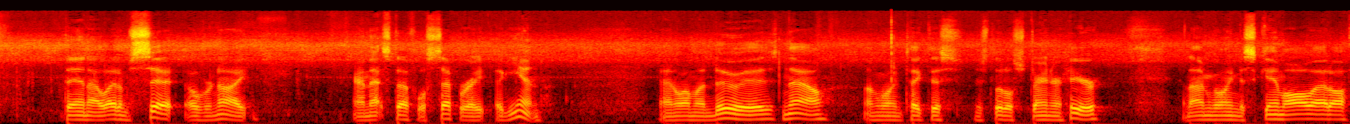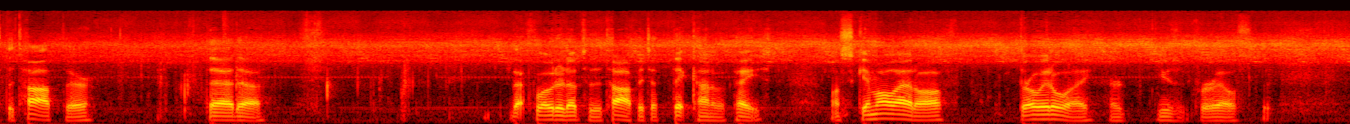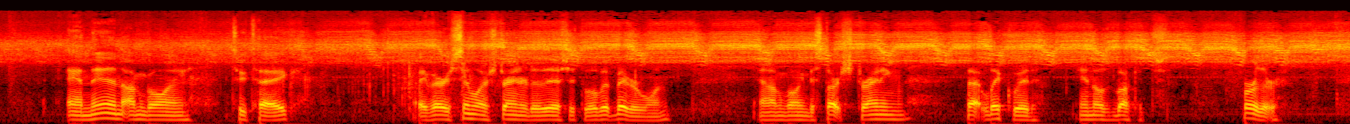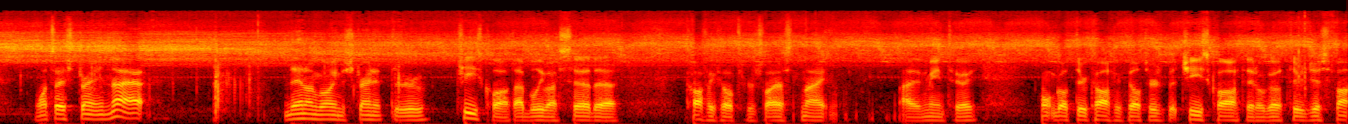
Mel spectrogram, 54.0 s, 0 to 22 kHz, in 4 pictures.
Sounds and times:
Outside, urban or manmade: 0.0s - 53.9s
Speech: 0.6s - 2.6s, 3.6s - 5.5s, 6.6s - 11.1s, 11.8s - 14.5s, 15.6s - 16.2s, 18.6s - 21.2s, 21.8s - 23.0s, 23.7s - 26.2s, 27.7s - 30.1s, 31.2s - 33.8s, 34.6s - 38.8s, 39.4s - 39.9s, 40.9s - 42.0s, 43.4s - 46.7s, 47.4s - 48.9s, 49.5s - 50.3s, 50.9s - 53.9s
Walk, footsteps: 14.7s - 15.6s, 16.7s - 18.2s, 42.0s - 43.2s.

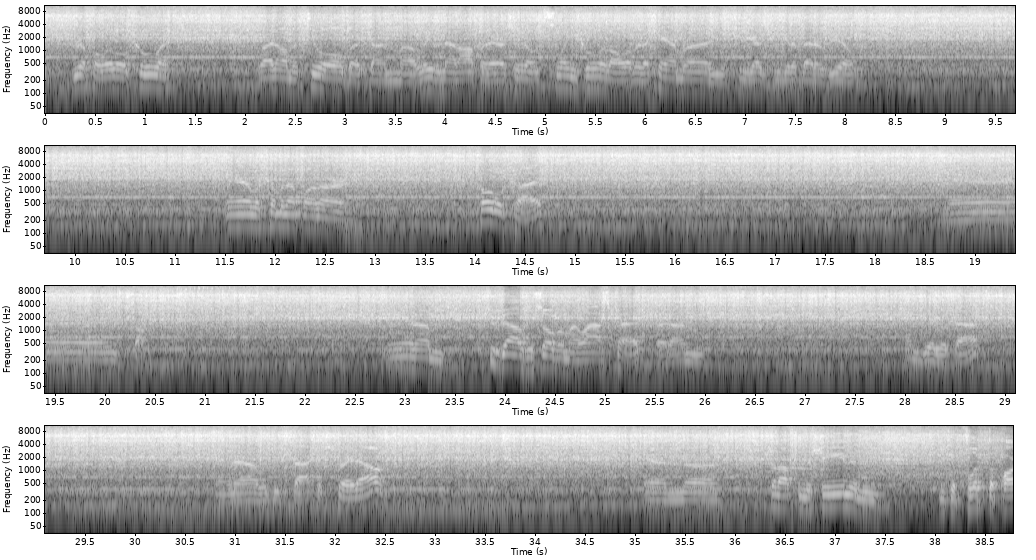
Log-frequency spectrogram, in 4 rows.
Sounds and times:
Speech: 0.3s - 1.3s, 2.1s - 8.2s, 11.5s - 12.8s, 14.0s - 14.8s, 18.7s - 20.5s, 22.8s - 26.0s, 28.0s - 28.8s, 30.8s - 32.6s, 35.1s - 38.7s.

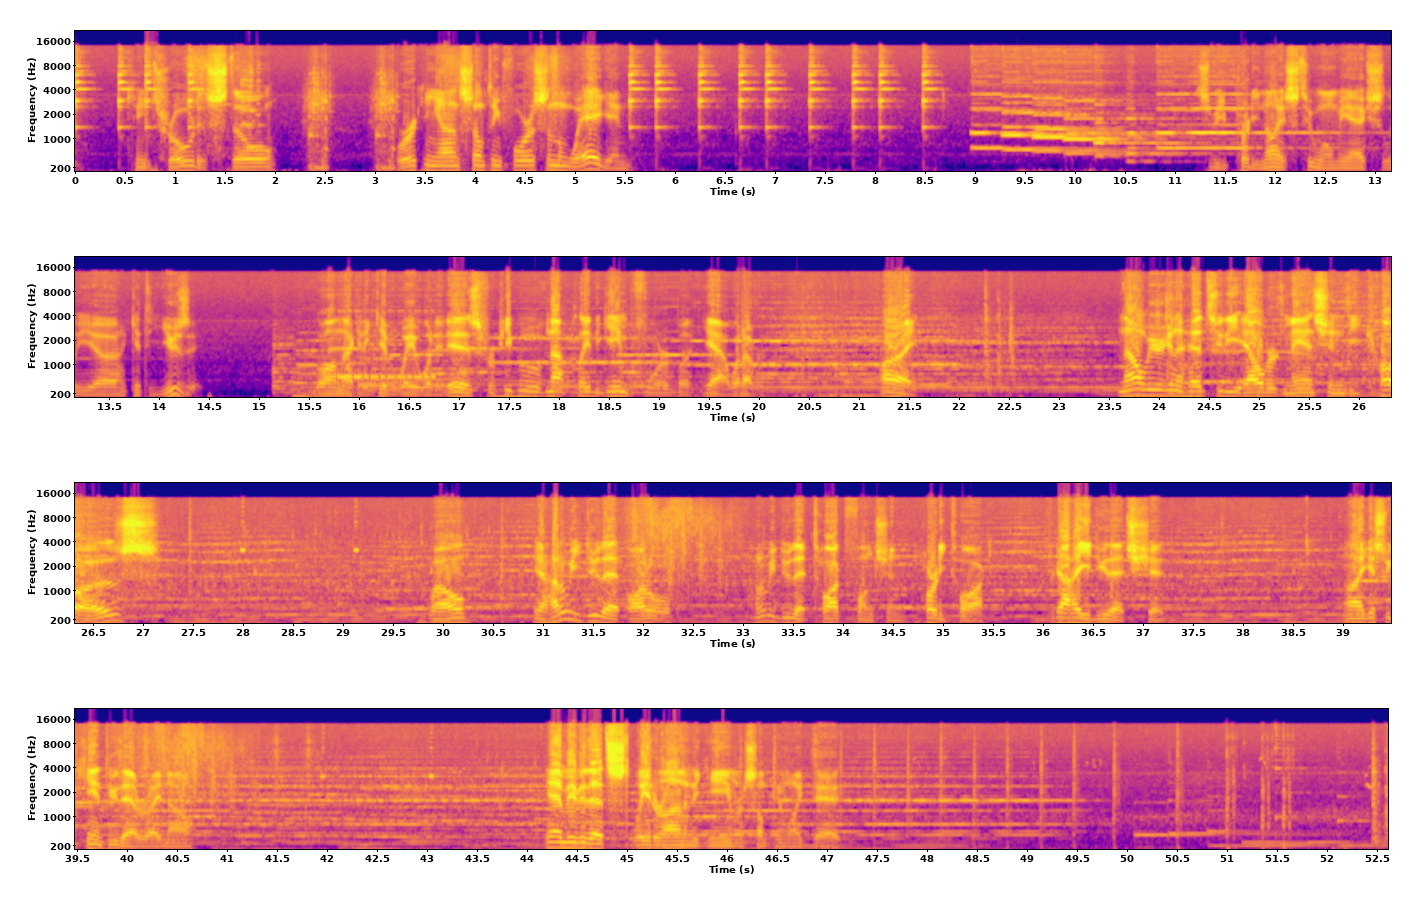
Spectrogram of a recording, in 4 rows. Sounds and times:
Speech: 0.6s - 2.0s, 3.2s - 5.6s, 11.2s - 14.4s, 15.5s - 20.0s, 21.2s - 21.6s, 23.6s - 27.2s, 29.8s - 30.3s, 30.9s - 32.3s, 33.1s - 35.4s, 36.0s - 37.2s, 39.0s - 40.7s, 44.2s - 47.2s
Music: 9.0s - 13.2s, 15.1s - 52.6s.

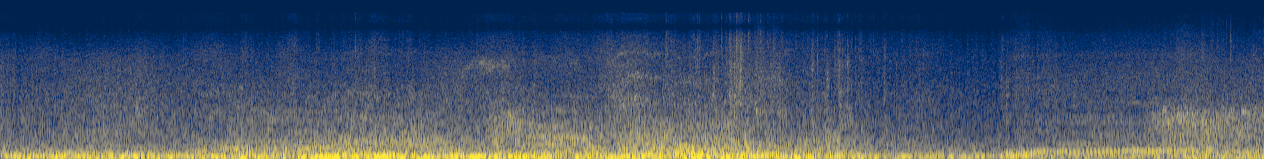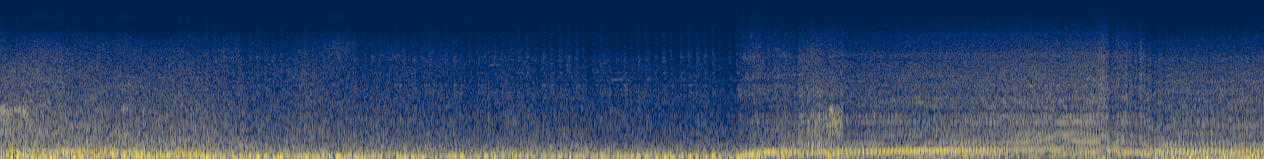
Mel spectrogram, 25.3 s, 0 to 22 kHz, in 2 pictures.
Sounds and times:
Vehicle: 0.0s - 25.2s.

